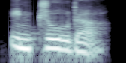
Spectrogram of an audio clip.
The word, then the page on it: intruder: Indian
